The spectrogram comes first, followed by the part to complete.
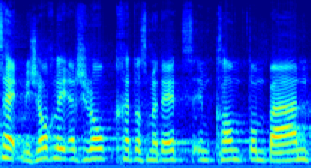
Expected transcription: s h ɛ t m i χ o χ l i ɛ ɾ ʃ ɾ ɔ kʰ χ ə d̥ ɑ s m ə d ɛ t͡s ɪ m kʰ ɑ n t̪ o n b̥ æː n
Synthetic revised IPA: s h ɛ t m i ʃ o χ l i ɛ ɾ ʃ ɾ ɔ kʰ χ ə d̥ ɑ s m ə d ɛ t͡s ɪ m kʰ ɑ n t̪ o n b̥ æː n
